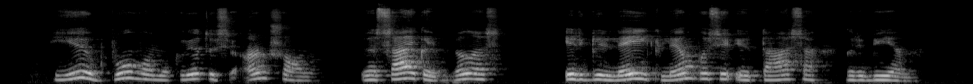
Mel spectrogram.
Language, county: Lithuanian, Vilnius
